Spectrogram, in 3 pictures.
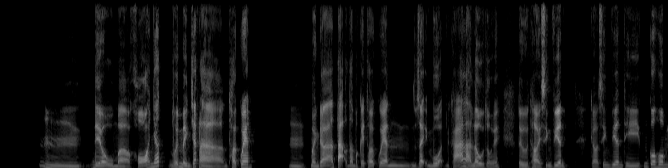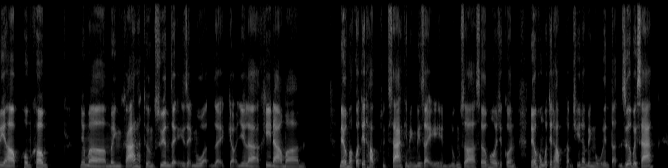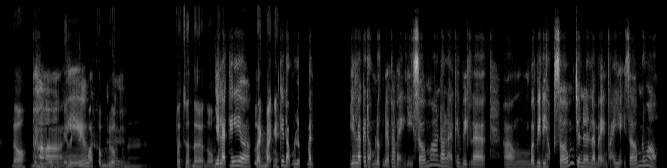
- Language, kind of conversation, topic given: Vietnamese, podcast, Bạn làm thế nào để duy trì động lực lâu dài khi muốn thay đổi?
- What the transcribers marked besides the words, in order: tapping; laughing while speaking: "Ờ"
